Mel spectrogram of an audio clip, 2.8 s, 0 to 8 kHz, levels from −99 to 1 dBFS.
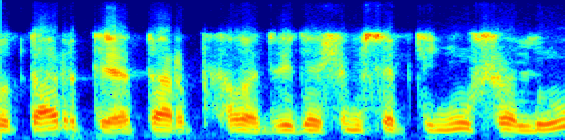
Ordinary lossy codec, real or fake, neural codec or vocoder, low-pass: Opus, 32 kbps; real; none; 7.2 kHz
